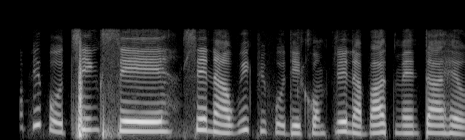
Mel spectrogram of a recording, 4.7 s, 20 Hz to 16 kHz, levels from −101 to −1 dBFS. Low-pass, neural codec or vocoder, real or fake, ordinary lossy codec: 7.2 kHz; none; real; none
